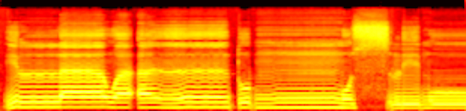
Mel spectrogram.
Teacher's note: Maka cara bacanya mim yang ini dileburkan ke huruf mim yang hidup. Tadi mimnya mati, ini mimnya hidup. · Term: idgham mimi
